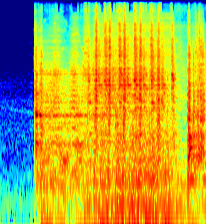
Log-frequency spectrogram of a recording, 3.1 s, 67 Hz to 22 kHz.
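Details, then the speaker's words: Stored six years, a 1951 Chevy sedan 216 straight six primed with fuel down the carb cranks with a few sharp puffs, catches briefly, then stumbles and dies; incorrectly wired battery and coil plus a leaky carb later corrected. "can hear it she wanted to go so that was awesome so that that felt good"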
